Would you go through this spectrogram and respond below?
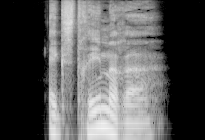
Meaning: inflection of extrem: 1. strong/mixed nominative masculine singular comparative degree 2. strong genitive/dative feminine singular comparative degree 3. strong genitive plural comparative degree
- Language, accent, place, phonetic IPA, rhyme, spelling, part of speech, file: German, Germany, Berlin, [ɛksˈtʁeːməʁɐ], -eːməʁɐ, extremerer, adjective, De-extremerer.ogg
